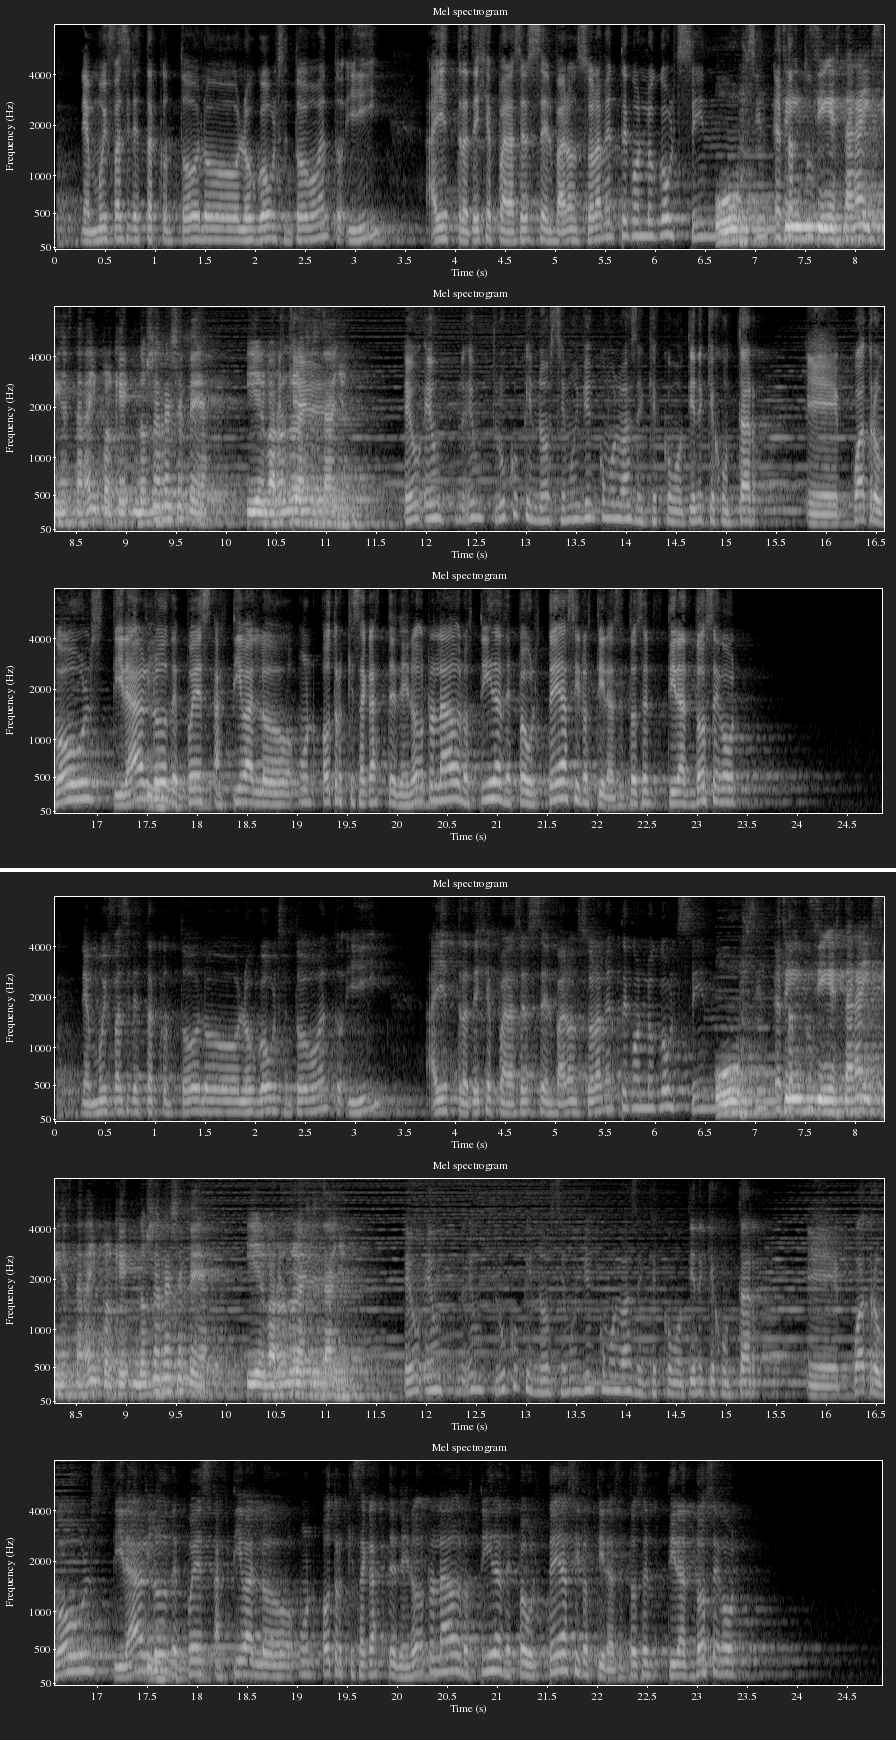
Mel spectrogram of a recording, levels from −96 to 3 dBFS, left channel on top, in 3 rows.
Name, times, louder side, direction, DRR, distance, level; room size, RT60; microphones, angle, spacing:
voice 1, 0.3-3.3 3.7-7.6 10.5-11.3 11.8-15.3 15.8-23.4, left 3 dB, 60° left, 11 dB, 1.1 m, -33 dB
voice 2, 6.6-7.0 7.3-9.9 10.2-11.2 17.5-17.7, left 1 dB, 10° left, 4 dB, 2.4 m, -27 dB
sound 1, 6.6-16.8, right 1 dB, 80° right, 7.1 m, -49 dB
27.5 x 19.0 x 9.0 m, 1.5 s
head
